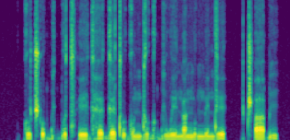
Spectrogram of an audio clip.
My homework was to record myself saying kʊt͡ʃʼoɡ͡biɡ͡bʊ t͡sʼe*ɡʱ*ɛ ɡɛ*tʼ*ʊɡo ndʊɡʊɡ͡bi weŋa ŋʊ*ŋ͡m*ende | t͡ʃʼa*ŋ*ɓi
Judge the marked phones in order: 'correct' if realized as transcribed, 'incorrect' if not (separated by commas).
correct, correct, correct, incorrect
